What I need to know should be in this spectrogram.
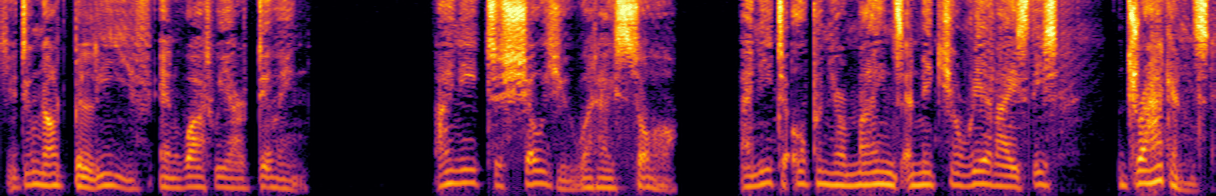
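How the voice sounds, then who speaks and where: A man's voice: medium pitch, husky, dry recording, studio quality, voice pushed up. A man voicing a fierce, protective woman in a fantasy audiobook, intense and earnest.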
